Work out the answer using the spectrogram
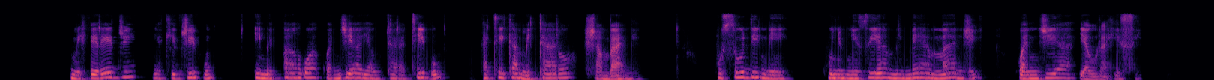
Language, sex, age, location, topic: Swahili, female, 36-49, Nairobi, agriculture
